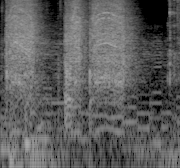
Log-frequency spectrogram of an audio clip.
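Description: A drill bores holes for pan head screws in a few quick bursts, loud and close, with short dips in pitch as the trigger is eased between spins.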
